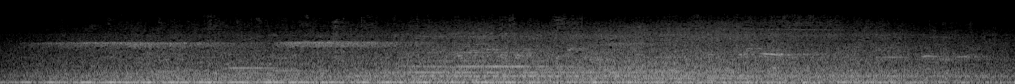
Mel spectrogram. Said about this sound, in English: you have to put your car on a train. The journey takes an hour and a half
